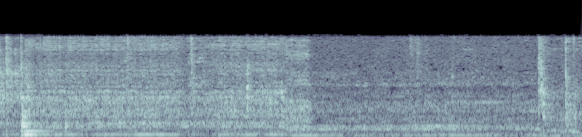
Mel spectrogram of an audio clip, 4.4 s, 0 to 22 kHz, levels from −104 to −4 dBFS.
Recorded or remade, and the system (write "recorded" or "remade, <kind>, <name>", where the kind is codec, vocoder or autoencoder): recorded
